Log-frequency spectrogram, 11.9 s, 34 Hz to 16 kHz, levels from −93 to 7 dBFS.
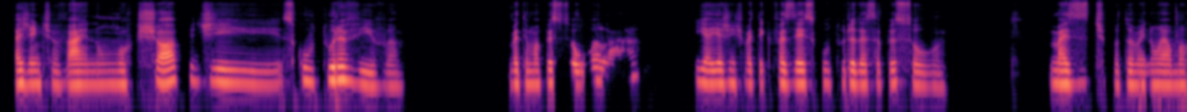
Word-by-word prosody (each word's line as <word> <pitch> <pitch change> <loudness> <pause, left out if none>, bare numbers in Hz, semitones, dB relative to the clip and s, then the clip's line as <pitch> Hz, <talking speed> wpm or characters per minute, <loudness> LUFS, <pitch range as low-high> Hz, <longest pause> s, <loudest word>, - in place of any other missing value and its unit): a 165 - +4
gente 165 0 -2
vai 160 0 +4
num 160 0 -7
workshop 180 +5 +4
de 175 -4 -3
escultura 205 +2 +4
viva 150 -5 -6 1.1
vai 165 - +1
ter 165 0 -7
uma 165 0 -3
pessoa 165 -2 -1
lá, 180 -5 -4 0.8
e 180 -1 -1
aí 170 0 +2
a - - +5
gente 170 0 -6
vai 165 -1 -4
ter 165 0 -8
que 195 - -31
fazer 170 -1 +3
a - - +8
escultura 170 0 -1
dessa 160 0 -3
pessoa. 155 -3 -6 1.0
Mas, 170 +1 +1
tipo, 160 - -11
também 155 -1 -3
não 160 0 -4
é 155 - +1
uma 155 0 -4
165 Hz, 155 wpm, -27 LUFS, 160-175 Hz, 1.1 s, a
